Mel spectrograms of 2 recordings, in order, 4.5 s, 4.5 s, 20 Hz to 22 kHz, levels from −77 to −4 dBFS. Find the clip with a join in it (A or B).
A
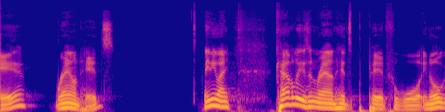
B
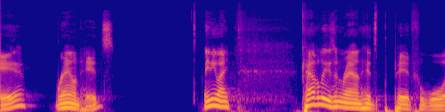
A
